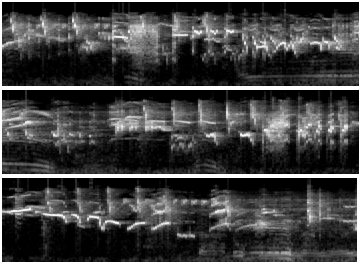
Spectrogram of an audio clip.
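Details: Fighting song of an Oriental magpie-robin (kacer), played to stir other magpie-robins into agitated singing; dense high chatter, rapid slurred whistles and squeaky trills, with a few lower, drawn-out tonal notes rising and falling beneath.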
